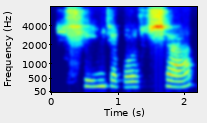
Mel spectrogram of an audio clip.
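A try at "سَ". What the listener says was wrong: হুম, এটা শিন না আপু, খেয়াল করেন। সিন জবর সা। সিনটা যেরকম উচ্চারণ করছেন একটা আওয়াজ আসছে না আপনার? এরকম আমার এরকম একটা আওয়াজ আসছে না, এরকম সায়ের মধ্যে আওয়াজটা আসবে, বুঝছেন জবর সা। সব জবর স।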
